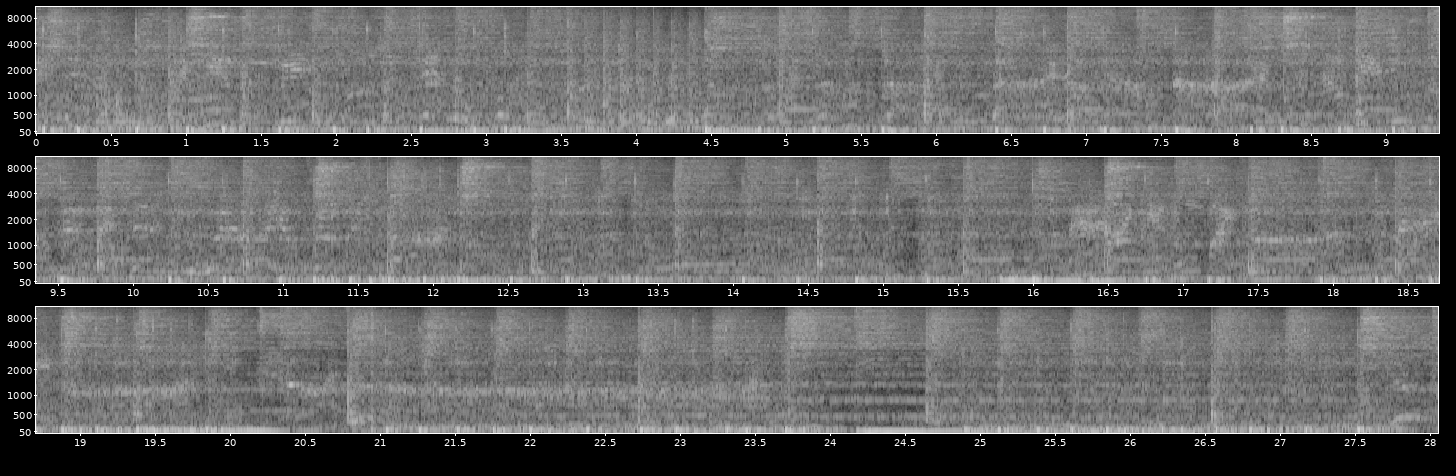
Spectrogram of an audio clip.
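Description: Live metalcore band playing at full volume: distorted electric guitars, bass guitar and a drum kit with heavy kick drum and cymbals, with a shouted vocal.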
